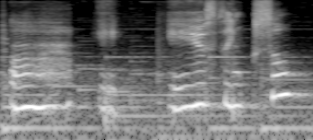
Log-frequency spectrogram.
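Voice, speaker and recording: A woman voicing an innocent, eager little girl in a video game, with a small childlike voice and earnest, halting storytelling. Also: very high-pitched, warm tone, faint music behind, full character voice. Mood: uneasy, frightened.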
